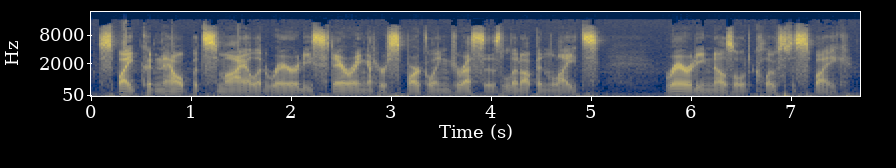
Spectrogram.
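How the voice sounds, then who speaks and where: A man narrates a scripted story in a dramatic reading style. His voice is on the low side, with a bright, forceful tone. The recording is close and dry, with little room sound. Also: little pitch movement, unhurried, no room sound. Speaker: fan fiction reader, narrator.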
